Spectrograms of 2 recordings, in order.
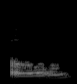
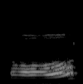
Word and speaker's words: whole: Hole. What hole? What hole? Is that a word? No. That W is silent, right, readers? Whole.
